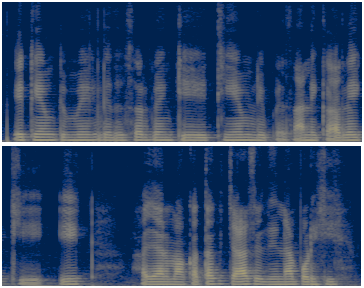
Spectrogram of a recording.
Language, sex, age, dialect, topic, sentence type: Chhattisgarhi, female, 46-50, Eastern, banking, question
